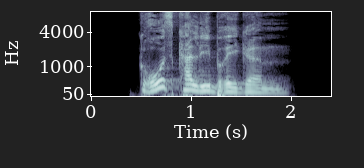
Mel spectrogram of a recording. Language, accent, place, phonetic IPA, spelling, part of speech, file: German, Germany, Berlin, [ˈɡʁoːskaˌliːbʁɪɡəm], großkalibrigem, adjective, De-großkalibrigem.ogg
- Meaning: strong dative masculine/neuter singular of großkalibrig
